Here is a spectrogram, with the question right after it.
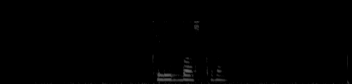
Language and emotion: Russian, neutral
